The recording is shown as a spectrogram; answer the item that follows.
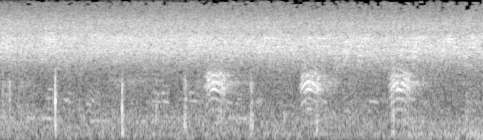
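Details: Cicadas fill a summer woodland at Galsan Park in Seoul's Yangcheon-gu with a continuous shrill drone, while a bird gives three short arched, nasal calls about a second apart.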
